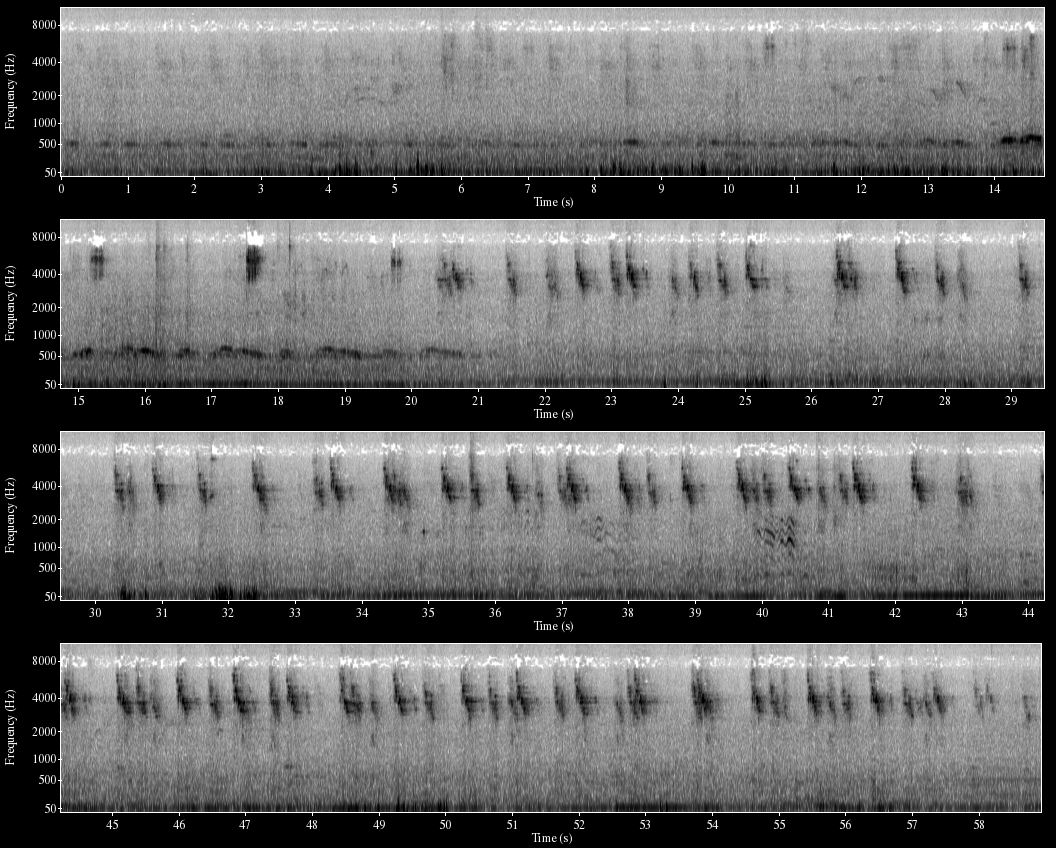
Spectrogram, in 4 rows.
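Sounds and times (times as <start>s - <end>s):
songbird chirping: 0.0s - 58.9s.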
